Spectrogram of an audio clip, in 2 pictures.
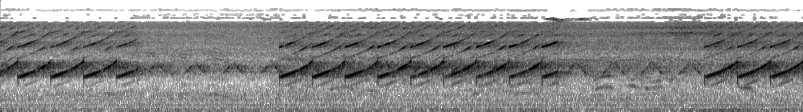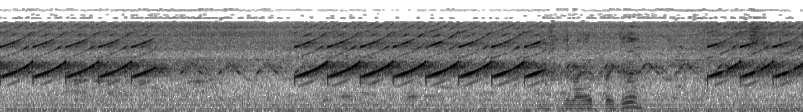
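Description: Building security alarm sounding: rapid rising whoops, about four a second, in bursts of two to three seconds with short pauses between.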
